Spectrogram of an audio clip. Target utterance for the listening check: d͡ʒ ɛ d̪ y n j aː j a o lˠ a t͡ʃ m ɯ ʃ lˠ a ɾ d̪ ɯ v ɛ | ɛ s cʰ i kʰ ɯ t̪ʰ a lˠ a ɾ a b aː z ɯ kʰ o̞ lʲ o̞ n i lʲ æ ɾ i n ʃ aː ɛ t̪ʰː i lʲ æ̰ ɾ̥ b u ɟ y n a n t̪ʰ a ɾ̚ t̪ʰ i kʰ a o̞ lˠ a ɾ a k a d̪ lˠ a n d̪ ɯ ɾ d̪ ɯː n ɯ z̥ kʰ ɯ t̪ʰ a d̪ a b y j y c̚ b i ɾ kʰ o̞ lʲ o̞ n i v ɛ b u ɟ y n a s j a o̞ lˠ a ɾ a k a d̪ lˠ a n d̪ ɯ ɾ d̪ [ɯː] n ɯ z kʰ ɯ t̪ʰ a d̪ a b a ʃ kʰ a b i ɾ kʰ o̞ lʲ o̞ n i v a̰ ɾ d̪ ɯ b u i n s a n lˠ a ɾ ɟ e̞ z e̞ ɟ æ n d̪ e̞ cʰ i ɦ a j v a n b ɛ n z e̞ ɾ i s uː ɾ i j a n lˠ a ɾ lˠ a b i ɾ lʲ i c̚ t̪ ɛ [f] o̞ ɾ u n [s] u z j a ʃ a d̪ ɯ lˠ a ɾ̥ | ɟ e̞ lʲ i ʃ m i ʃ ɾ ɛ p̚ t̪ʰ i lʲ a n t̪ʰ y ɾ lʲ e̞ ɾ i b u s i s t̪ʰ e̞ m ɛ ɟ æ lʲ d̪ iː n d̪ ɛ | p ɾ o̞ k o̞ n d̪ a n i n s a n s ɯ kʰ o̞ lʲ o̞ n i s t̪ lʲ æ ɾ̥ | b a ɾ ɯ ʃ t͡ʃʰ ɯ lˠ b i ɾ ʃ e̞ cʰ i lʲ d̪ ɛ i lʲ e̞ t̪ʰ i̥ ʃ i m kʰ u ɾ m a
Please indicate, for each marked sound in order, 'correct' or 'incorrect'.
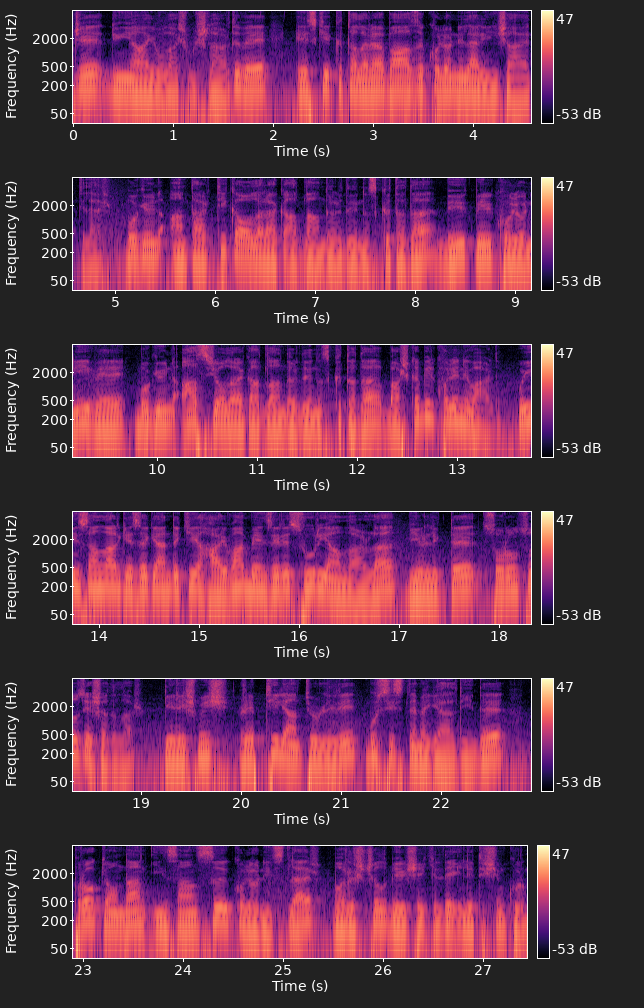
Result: correct, incorrect, correct

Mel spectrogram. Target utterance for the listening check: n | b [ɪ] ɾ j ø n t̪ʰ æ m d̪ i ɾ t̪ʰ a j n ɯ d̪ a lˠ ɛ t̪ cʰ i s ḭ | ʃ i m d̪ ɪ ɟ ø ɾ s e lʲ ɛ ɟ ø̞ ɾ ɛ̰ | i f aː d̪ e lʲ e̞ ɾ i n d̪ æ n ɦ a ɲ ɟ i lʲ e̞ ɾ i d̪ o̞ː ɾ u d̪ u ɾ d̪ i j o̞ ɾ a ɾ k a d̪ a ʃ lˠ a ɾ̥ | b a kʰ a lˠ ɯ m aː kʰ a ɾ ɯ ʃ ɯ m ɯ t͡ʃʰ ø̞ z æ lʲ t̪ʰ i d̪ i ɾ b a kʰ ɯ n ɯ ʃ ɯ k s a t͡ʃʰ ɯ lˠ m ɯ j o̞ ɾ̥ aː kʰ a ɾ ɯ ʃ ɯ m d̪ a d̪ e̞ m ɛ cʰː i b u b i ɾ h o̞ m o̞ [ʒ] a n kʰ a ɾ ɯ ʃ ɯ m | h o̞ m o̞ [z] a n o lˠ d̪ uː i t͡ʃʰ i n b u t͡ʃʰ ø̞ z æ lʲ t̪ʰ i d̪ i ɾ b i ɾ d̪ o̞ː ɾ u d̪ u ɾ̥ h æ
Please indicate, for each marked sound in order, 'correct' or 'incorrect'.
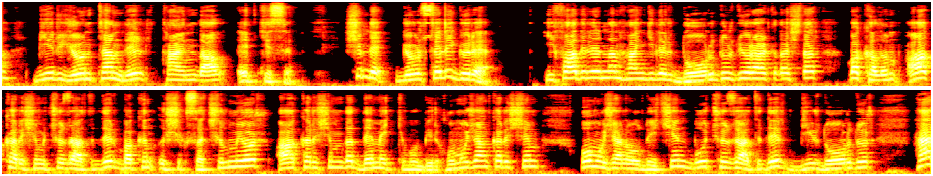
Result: incorrect, correct, incorrect

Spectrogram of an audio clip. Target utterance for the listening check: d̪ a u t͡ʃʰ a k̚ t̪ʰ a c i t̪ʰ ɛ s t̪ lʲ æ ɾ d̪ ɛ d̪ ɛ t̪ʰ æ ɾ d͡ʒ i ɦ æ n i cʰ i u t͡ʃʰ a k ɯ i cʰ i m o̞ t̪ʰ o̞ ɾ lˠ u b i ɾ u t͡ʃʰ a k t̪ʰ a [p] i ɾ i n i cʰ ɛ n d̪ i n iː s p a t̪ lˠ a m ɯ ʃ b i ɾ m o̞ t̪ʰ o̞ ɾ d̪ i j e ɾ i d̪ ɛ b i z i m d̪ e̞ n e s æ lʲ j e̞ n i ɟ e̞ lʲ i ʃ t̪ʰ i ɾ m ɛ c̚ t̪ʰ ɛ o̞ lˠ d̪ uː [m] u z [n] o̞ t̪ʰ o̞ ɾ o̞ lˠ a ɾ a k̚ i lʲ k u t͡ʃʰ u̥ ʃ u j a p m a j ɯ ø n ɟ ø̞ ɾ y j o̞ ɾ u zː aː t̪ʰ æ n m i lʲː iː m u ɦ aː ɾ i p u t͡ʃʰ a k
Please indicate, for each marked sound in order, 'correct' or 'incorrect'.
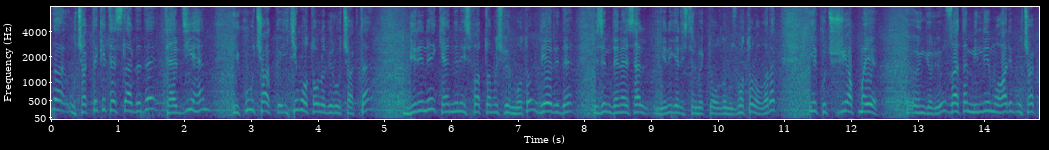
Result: incorrect, correct, incorrect

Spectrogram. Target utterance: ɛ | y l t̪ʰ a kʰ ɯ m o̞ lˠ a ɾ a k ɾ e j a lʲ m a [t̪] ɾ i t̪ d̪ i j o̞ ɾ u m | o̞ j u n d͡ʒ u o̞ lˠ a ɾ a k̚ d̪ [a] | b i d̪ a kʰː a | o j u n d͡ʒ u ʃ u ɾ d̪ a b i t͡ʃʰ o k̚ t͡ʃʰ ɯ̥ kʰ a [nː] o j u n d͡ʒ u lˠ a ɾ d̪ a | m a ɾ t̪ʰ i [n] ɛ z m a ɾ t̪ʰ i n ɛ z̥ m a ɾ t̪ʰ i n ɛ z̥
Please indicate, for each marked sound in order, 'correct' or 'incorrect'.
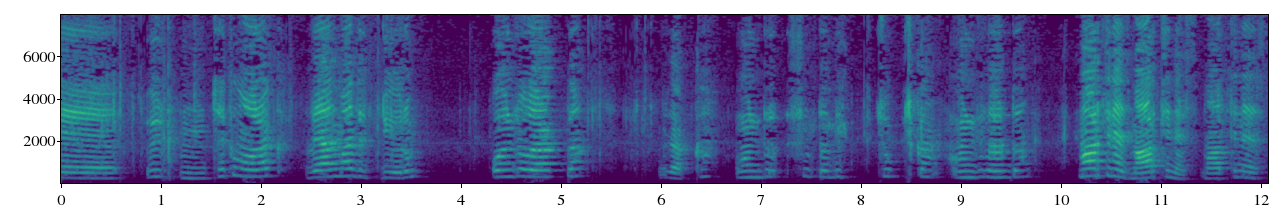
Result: incorrect, correct, incorrect, correct

